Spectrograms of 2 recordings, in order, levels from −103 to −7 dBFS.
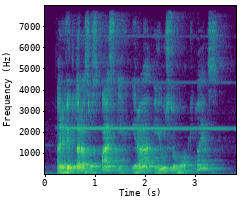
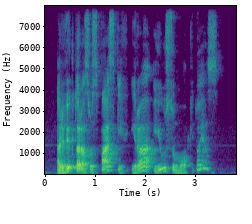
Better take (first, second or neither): second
